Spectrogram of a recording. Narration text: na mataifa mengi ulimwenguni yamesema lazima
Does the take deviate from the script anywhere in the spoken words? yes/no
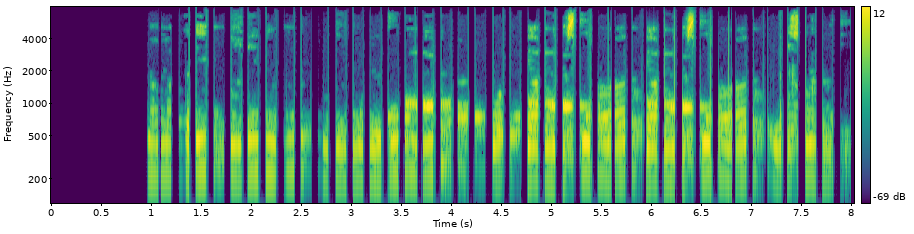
yes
